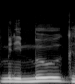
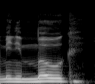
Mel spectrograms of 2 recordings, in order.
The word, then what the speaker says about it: Minimoog: Der Minimoog, also das ist ein Amerika, also das wird amerikanisch ausgesprochen, nicht Minimoog, sondern Minimoog äh, wird, wird, war die Revolution, also einen Synthesizer zu haben, was man transportieren kann und, äh, und so äh, hm.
